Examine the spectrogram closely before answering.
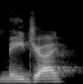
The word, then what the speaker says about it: magi: Generally speaking, the magi, which we actually should pronounce magi. It's like tomato, but it's magi.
